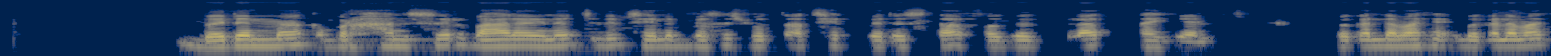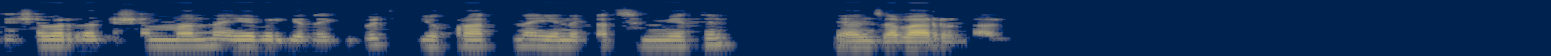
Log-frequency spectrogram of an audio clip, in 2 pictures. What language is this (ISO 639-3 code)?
amh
